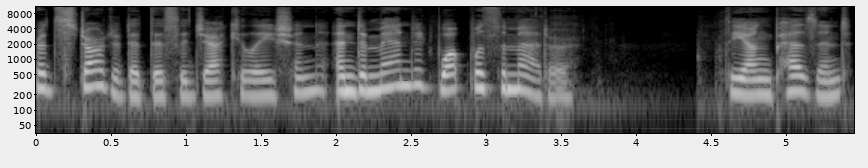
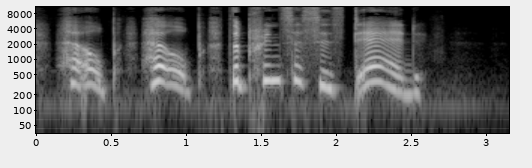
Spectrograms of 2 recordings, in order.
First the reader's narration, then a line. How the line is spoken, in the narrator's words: Bianca shrieked and cried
